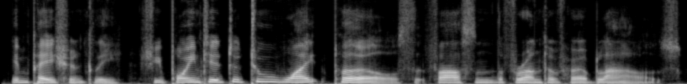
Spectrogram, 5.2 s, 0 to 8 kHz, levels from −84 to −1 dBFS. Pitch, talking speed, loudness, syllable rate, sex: 160 Hz, 165 wpm, -18 LUFS, 4.8 syllables/s, male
